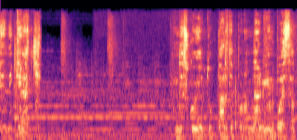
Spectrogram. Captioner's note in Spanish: none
